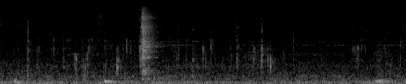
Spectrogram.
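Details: British Shorthair cat, indoors, eating crispy freeze-dried chicken breast from a new glass bowl. Soft, irregular crunching chews with one sharp, loud crack near the middle, in a quiet small room.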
